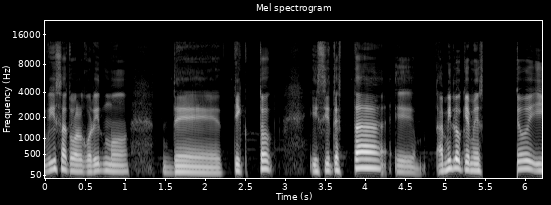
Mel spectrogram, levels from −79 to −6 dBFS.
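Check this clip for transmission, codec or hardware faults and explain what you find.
One transmission fault is present. After "a mí lo", a digital broadcast dropout mutes the speech from 5.47 to 5.91 s with a 3 ms fade. The receiver silenced failed frames rather than concealing them, so that speech is lost.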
